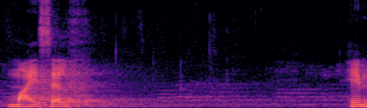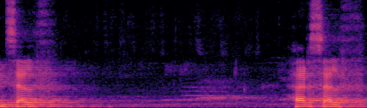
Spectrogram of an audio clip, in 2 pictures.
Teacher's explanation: every word ends with the self and takes stress on the S.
